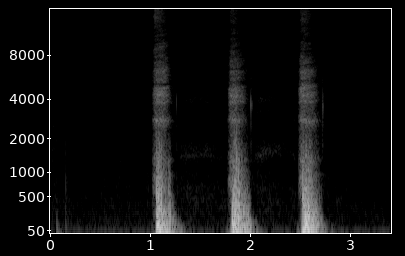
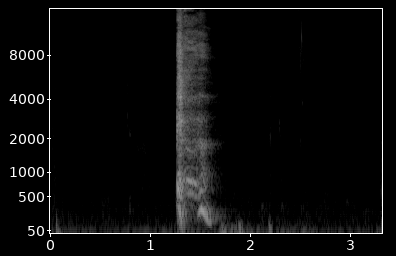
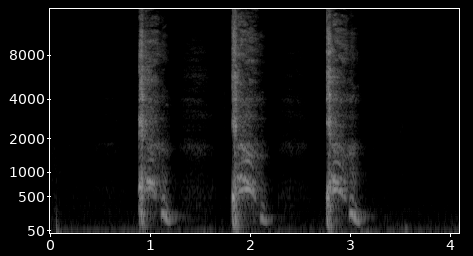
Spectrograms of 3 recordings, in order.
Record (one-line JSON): {"exhalation_length": "3.4 s", "exhalation_amplitude": 17038, "exhalation_signal_mean_std_ratio": 0.3, "cough_length": "3.3 s", "cough_amplitude": 6258, "cough_signal_mean_std_ratio": 0.24, "three_cough_length": "4.1 s", "three_cough_amplitude": 4266, "three_cough_signal_mean_std_ratio": 0.35, "survey_phase": "beta (2021-08-13 to 2022-03-07)", "age": "45-64", "gender": "Female", "wearing_mask": "No", "symptom_none": true, "smoker_status": "Ex-smoker", "respiratory_condition_asthma": true, "respiratory_condition_other": false, "recruitment_source": "REACT", "submission_delay": "2 days", "covid_test_result": "Negative", "covid_test_method": "RT-qPCR"}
